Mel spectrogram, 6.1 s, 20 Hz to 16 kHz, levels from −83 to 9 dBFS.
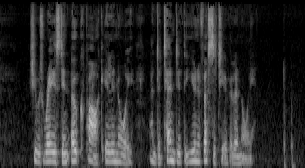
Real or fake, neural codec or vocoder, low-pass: real; none; 14.4 kHz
